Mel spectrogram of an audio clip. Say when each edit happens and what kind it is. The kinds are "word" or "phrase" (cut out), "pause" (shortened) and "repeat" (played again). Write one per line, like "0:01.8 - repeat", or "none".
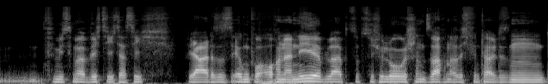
none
